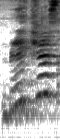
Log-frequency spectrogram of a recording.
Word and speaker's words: breeches: Okay, breeches, breeches or short trousers. The writer here spells it for fun to rhyme with the word witches.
